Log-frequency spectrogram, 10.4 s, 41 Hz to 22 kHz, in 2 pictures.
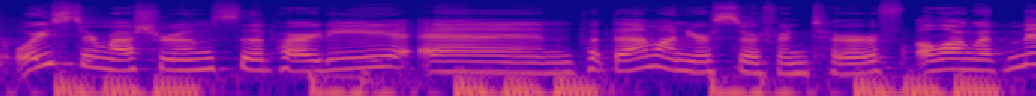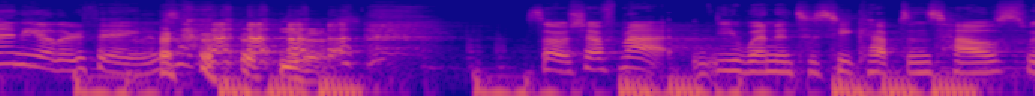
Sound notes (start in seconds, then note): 5.8 laughter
